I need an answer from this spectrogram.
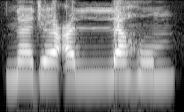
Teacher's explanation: یہاں حکم ہے ادغام مثلین. ہم پہلے لام کو دوسرے لام میں ملا کے ایک ہی لام اور تشدید کے ساتھ پڑھیں گے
